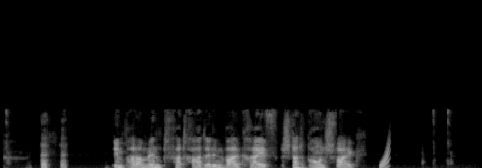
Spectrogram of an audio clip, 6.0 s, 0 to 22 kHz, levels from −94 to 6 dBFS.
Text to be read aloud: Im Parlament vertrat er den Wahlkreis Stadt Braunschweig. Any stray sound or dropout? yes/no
yes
